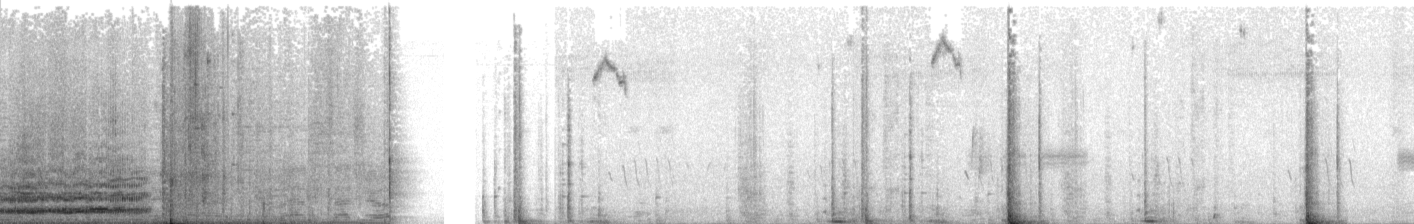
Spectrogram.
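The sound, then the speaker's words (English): A truck's tires screech loudly in a long skid that ends in a sharp crash as it hits a buck deer, followed by quieter scattered clanks and knocks of debris settling. “Aw, man, your truck ain't pretty no more.”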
